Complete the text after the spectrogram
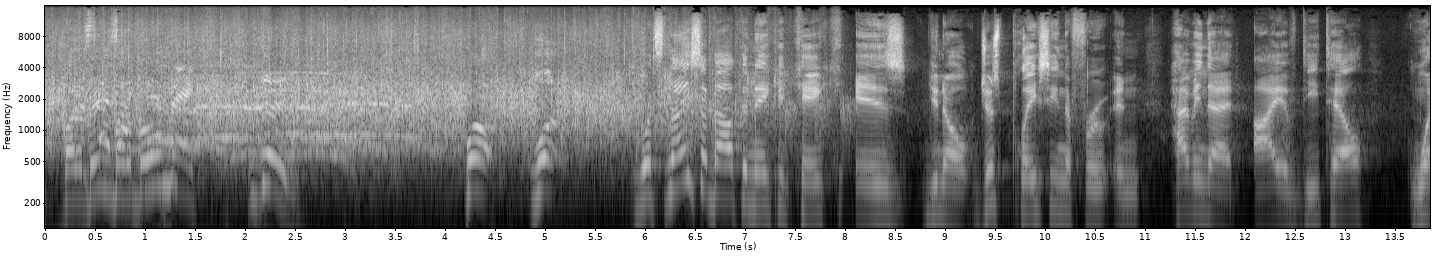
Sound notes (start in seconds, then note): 2.9 audience applauding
